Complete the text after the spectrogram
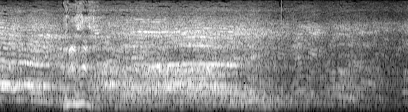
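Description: A crowd of men chants together loudly.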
